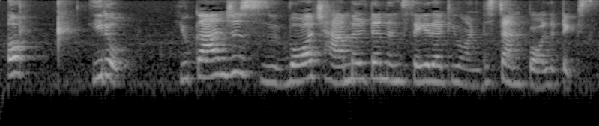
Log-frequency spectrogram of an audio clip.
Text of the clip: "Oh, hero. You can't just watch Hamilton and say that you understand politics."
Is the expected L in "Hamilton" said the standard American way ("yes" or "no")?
yes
